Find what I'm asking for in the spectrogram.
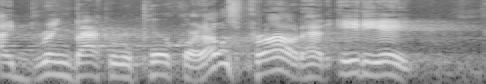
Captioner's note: speaking Italian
